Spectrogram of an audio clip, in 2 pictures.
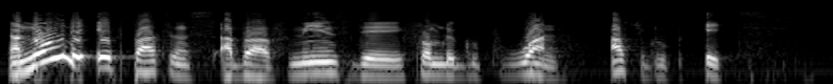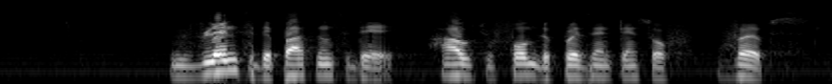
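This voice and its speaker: A man teaching a French grammar lesson in English, listing verbs slowly and spelling out word endings letter by letter. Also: mid-range voice, expressive, highs cut off. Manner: spells words out letter by letter, pauses between listed verbs. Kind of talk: slow grammar lesson narration.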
